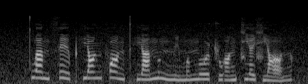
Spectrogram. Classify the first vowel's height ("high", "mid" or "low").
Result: low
